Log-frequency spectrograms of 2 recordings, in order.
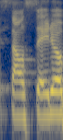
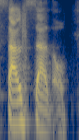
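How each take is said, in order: First: "Salcedo" said the English way, sal-SAY-doh with an English S and long A; "Salcedo" anglicized, sal-SAY-doh, stress on SAY; "Salcedo" with English vowels, sal-SAY-doh; English pronunciation. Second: "Salcedo" said the Spanish way, sal-SEH-doh with pure short vowels; "Salcedo" in Spanish, crisp S and open E in SEH; Spanish pronunciation. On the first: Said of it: "That's, like, the English pronunciation of it". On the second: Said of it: "if you wanna say it in Spanish". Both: Shown as a demonstration.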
